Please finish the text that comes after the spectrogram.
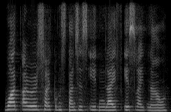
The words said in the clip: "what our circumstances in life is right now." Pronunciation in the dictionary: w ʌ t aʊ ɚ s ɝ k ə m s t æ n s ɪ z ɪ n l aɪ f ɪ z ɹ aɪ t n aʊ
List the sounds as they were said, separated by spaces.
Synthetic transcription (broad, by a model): w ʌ t aʊ ɚ s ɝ k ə m s t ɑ n s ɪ s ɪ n l aɪ f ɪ s ɹ aɪ t n aʊ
